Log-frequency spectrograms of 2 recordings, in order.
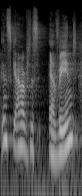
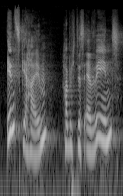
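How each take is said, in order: First: Said in the usual way. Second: Slow, louder, rising on "Insgeheim"; slow emphatic "Insgeheim hab ich das erwähnt"; stress on insgeheim. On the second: Shown as a demonstration. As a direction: drag out "Insgeheim" and lift it.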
